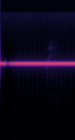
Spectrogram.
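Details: Steady, unbroken high-pitched ready tone from a ZOLL Zenix defibrillator during testing of internal paddles, showing it is charged and ready to deliver a shock.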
